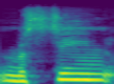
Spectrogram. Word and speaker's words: Messines: M ESS I an es machine the S is silent machine Ridge okay that's in Belgium us in Belgium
